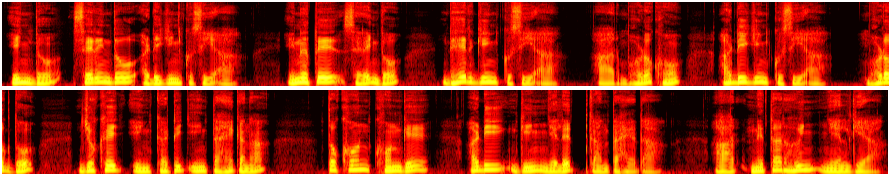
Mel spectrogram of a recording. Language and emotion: Santali, neutral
